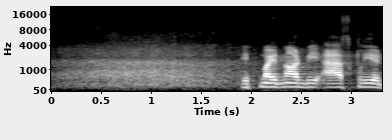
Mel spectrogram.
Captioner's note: audience laughing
